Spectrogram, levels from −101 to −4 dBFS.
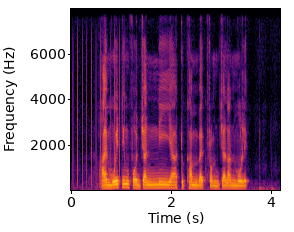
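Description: From 0.04 s to 1.07 s a train of clicks runs over the speech: short pulses of near-identical shape at a steady 10.8 per second, around ten in all, each peaking a few decibels above the programme level. They read as a rapid, even ticking that stays audible between syllables as well as on top of them. The regular spacing and repeated shape point to a likely cause in electrical interference from nearby equipment or a faulty connection or power supply.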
